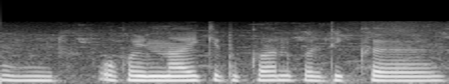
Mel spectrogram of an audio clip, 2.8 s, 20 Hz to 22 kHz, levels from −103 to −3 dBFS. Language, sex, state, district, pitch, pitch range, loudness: Rajasthani, female, Rajasthan, Churu, 205 Hz, 200-210 Hz, -14 LUFS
